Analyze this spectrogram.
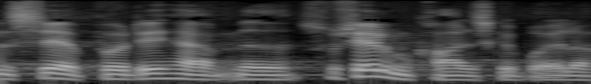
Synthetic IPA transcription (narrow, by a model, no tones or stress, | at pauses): l̰se̝ɐ̰pʰɒ̽de̝ɦæɐ̰með̞ˠso̝ɕɛ̰ːld̥e̝mo̝̥kʰʁɑ̰̈ːd̥isɡ̥əb̥ʁɛlɐ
